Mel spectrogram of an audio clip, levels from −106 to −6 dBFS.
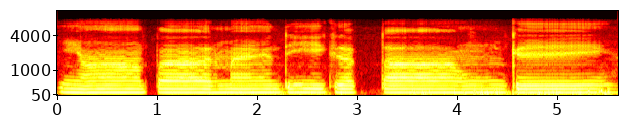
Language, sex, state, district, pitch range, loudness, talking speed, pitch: Hindi, male, Madhya Pradesh, Bhopal, 140-145 Hz, -14 LUFS, 85 wpm, 145 Hz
